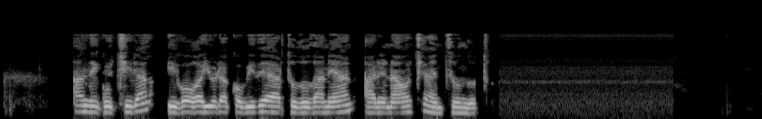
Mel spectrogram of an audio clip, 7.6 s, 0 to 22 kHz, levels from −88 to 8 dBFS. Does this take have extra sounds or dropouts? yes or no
no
